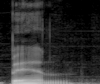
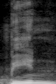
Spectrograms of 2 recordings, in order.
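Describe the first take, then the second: First: The vowel sounds like the e in bed. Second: The vowel sounds like the i in bit. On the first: "his name was Ben" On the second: "They used to call him Bin"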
